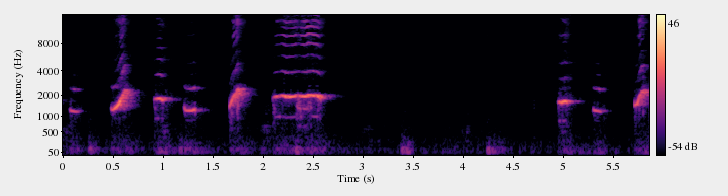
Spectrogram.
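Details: Pet male cockatiel, described as naughty, giving short whistled notes that slide up and down, some rising sharply, then a longer wavering whistle, with a pause before three more clipped whistles; indoors and otherwise quiet.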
